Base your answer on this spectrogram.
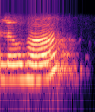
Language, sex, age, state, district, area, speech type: Maithili, female, 18-30, Bihar, Darbhanga, rural, conversation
